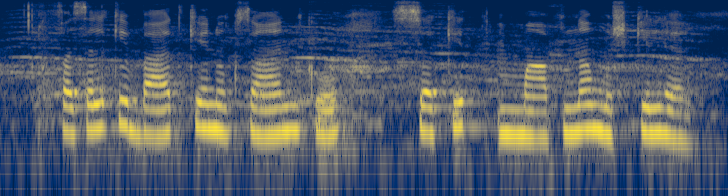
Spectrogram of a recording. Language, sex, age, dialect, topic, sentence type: Hindi, female, 18-24, Hindustani Malvi Khadi Boli, agriculture, statement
